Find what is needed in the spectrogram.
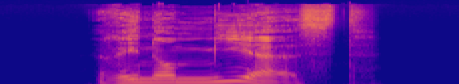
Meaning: second-person singular present of renommieren
- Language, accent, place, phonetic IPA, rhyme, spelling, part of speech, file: German, Germany, Berlin, [ʁenɔˈmiːɐ̯st], -iːɐ̯st, renommierst, verb, De-renommierst.ogg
